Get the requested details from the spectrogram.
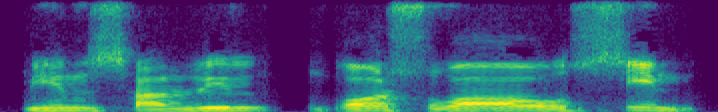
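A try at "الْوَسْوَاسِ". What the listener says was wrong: সিন নয়, এখানে লাম ল উচ্চারণ করবেন, সিল, ওয়াও নই, ওয়াও ওয়াও নই, ওয়াও আলিফ যাবার ও, সিল সিল খন্নাস।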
